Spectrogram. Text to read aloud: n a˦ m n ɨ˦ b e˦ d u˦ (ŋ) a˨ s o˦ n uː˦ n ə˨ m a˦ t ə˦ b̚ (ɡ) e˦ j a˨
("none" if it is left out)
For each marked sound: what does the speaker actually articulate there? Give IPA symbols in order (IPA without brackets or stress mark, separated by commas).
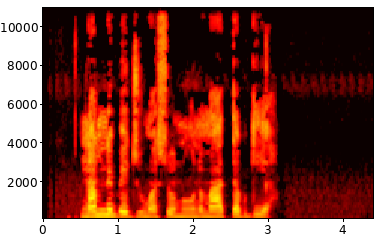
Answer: m, ɡ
